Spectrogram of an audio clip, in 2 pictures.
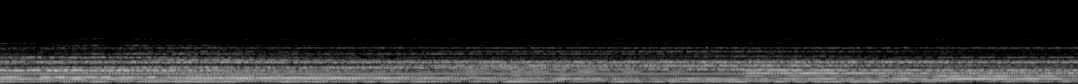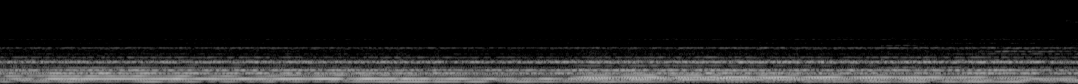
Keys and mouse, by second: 1.9 click, 2.5-3.7 alt+drag, 3.8-4.2 ctrl+alt+drag, 4.6 ctrl+alt+drag, 5.3 ctrl+alt+drag, 5.9-6.5 ctrl+alt+drag, 6.8-7.2 ctrl+alt+drag, 7.3-8.5 alt+drag, 11.8 click, 14.0-14.9 drag, 15.0 click, 18.1-19.0 drag, 19.1-19.8 drag.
